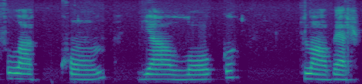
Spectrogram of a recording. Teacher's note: Bu sözlərdə vurğu sona düşür və biz də vurğusu sona düşən sözləri seçib yazmalıyıq.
